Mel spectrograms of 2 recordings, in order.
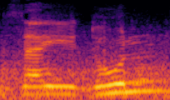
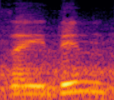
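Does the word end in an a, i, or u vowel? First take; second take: u; i. First: The word ends with a rounded u vowel. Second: The word ends with a front i vowel. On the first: The word is the subject of the sentence. "عند الرفع تقول زيد" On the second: The word follows a preposition. "عند الخفض زيد تخفض اللسان"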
